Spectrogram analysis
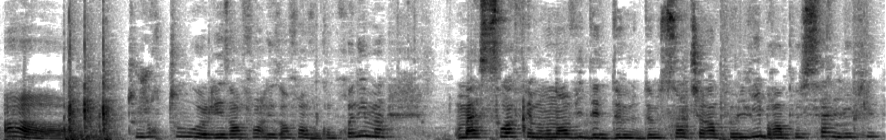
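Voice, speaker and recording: This social media influencer has a high, expressive voice and talks fairly quickly over some background noise. Chatting casually to her followers in a vlog, she vents in an exasperated, repetitive way while walking through her beauty routine.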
